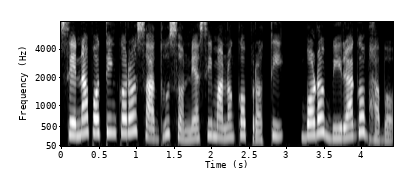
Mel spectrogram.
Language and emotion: Odia, neutral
